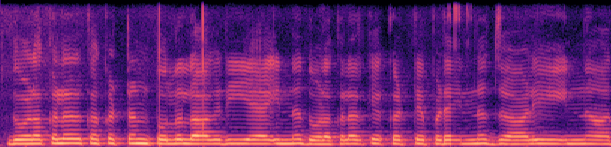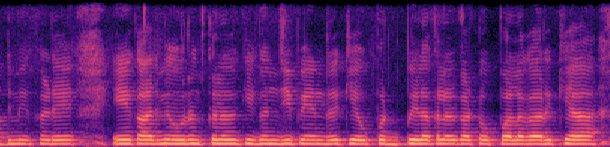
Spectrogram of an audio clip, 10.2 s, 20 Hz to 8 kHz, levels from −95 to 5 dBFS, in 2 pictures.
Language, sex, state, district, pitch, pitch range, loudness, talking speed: Hindi, female, Rajasthan, Churu, 215 Hz, 210-220 Hz, -14 LUFS, 175 wpm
